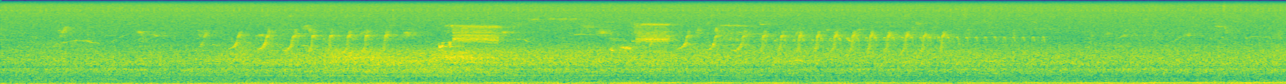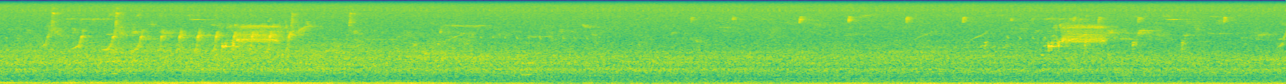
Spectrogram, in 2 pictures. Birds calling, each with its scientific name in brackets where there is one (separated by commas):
Northern Flicker (Colaptes auratus), Northern Cardinal (Cardinalis cardinalis), Red-winged Blackbird (Agelaius phoeniceus)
